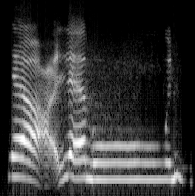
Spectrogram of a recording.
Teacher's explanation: عین میں گلا گھونٹی آواز نہیں لانی ہے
